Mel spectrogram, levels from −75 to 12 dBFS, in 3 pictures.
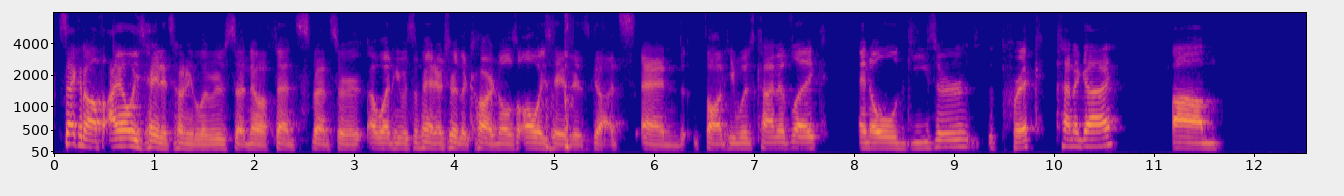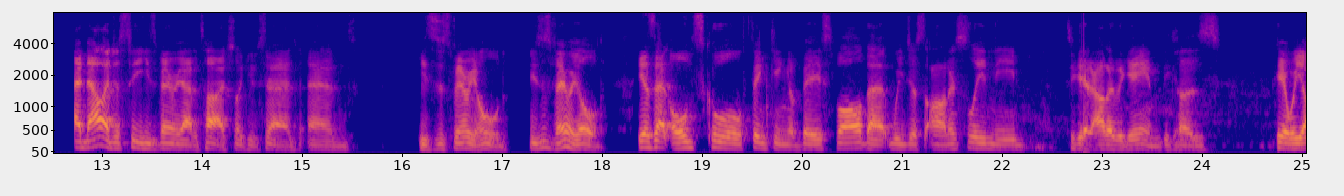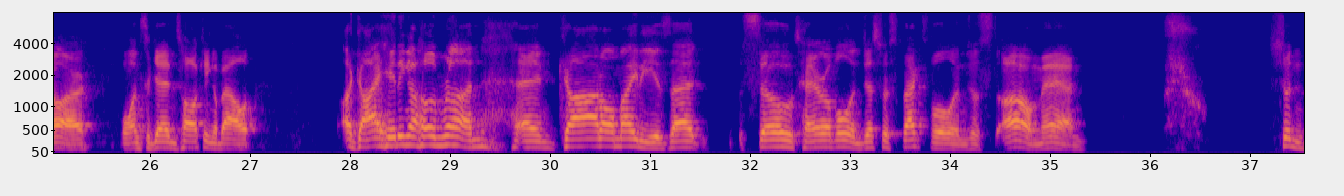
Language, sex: English, male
